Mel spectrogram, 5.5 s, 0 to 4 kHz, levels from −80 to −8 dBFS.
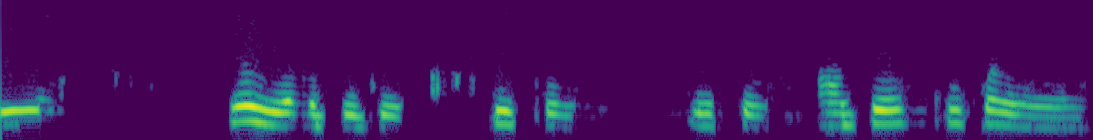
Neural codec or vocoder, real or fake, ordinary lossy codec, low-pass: none; real; AAC, 16 kbps; 3.6 kHz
